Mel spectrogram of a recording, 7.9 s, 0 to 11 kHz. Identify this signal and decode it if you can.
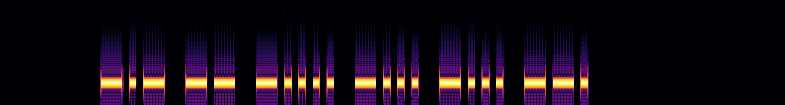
Morse code, heard as a keyed tone, about 17 wpm, 700 Hz. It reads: KM6BBG
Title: USA Call Signs - 6 Characters - Repeated 2x - 17wpm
